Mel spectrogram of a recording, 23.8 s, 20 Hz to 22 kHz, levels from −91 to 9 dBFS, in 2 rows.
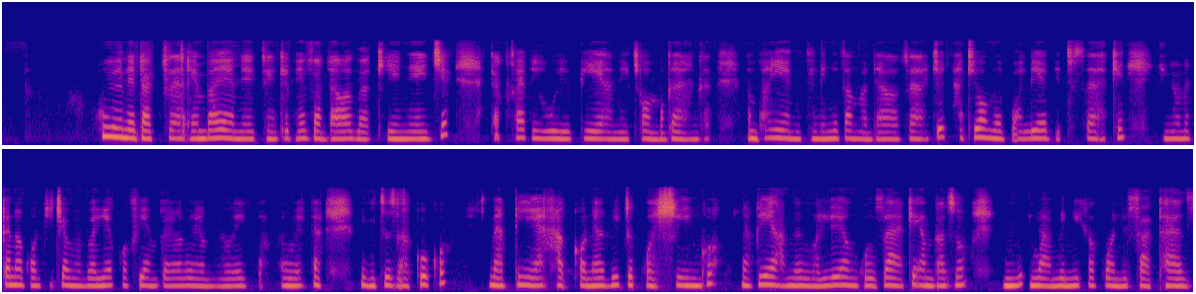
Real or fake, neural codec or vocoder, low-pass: fake; codec, 16 kHz, 1 kbps, FunCodec, trained on Chinese and English, 50 frames a second; 7.2 kHz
